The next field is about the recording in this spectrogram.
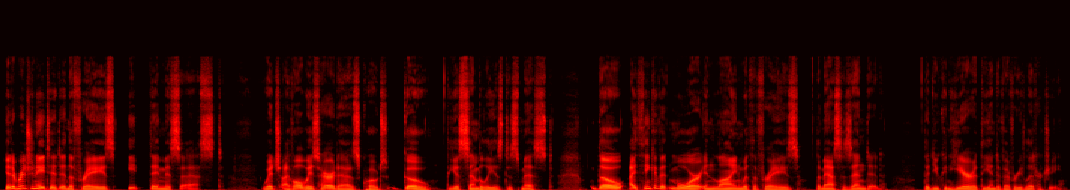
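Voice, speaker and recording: A man hosting a podcast, reading his own written essay aloud in a measured, scholarly way with careful enunciation. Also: mid-range voice, creaky, darkish tone, dry recording, clean studio sound. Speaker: podcast host.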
